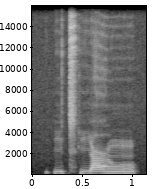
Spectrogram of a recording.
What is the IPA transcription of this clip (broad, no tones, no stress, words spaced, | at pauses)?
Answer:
ʔit͡sʼi ʕõ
